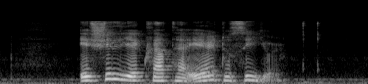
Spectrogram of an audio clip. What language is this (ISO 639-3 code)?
fao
